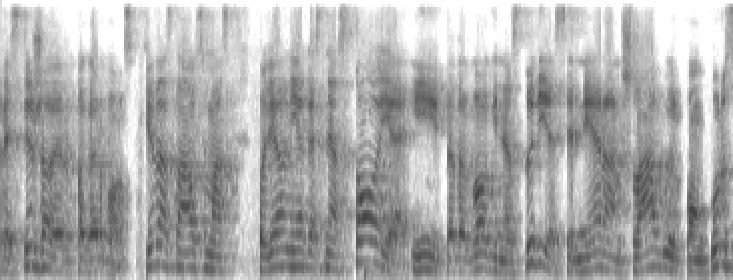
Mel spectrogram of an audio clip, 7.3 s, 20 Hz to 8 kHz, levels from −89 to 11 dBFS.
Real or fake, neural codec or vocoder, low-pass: real; none; 7.2 kHz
